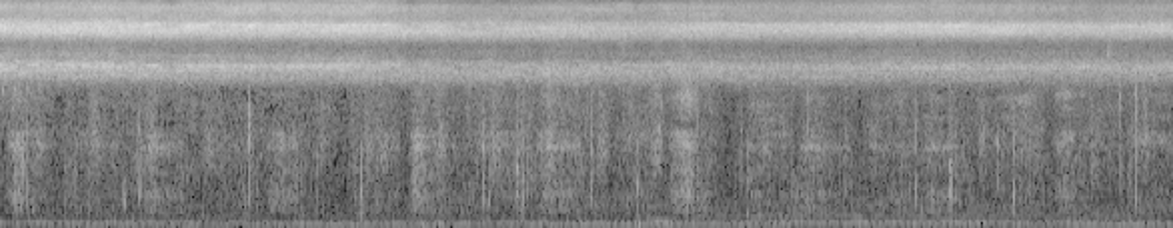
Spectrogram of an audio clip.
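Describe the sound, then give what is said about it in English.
Footsteps of a person walking outdoors, many steady, soft steps in an even rhythm over constant high insect and cricket chirring, with no talk. “So I'm just walking right now.”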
